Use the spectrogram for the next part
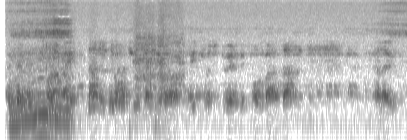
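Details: Grandmother snoring with her radio playing in the background: rough, fluttering snores with a voiced, groaning quality, repeating irregularly in a quiet room; ordinary snoring.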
